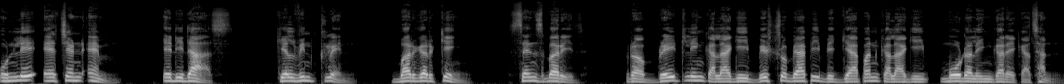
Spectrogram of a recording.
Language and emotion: Nepali, neutral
